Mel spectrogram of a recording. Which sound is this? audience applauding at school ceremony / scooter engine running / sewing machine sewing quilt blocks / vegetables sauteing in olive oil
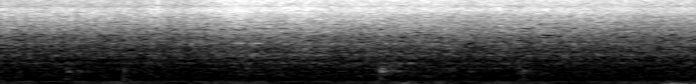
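vegetables sauteing in olive oil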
